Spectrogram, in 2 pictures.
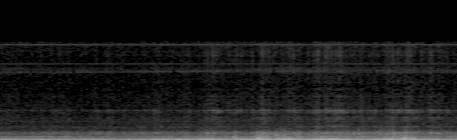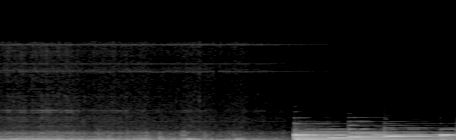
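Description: A car driving, with a steady low road and engine rumble that fades out about seven seconds in. Piano music then starts with a held chord.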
